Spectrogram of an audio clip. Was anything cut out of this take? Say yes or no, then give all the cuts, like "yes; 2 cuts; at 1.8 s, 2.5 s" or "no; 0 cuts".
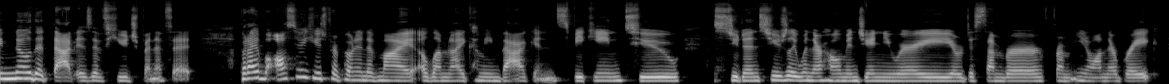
no; 0 cuts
